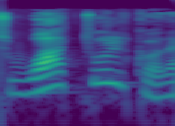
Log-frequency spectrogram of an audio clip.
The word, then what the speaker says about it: Huatulco: Huatulco? – That is very close. Huatulco, that H is silent.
